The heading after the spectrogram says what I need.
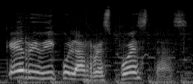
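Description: A woman's voice: high voice, big pitch swings, a little slow, soft background music, voice pushed up. A woman voicing a boastful, grumbling male farmer in a children's storybook. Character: grumbling greedy middle-aged male farmer.

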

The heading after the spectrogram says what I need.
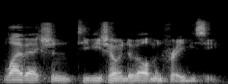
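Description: A man with an American accent speaks in a low, husky voice. He explains things casually and with a fan's enthusiasm, as a co-host in an informal chat. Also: little pitch movement, fast talker, muffled recording. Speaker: podcast co-host.

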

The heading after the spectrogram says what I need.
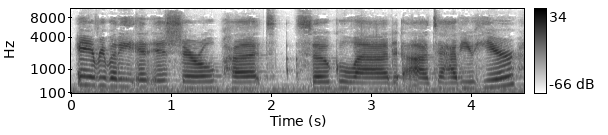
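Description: A woman's voice: mid-range voice, pushed and bright, low-quality recording. A woman hosting a podcast, introducing it in a casual, conversational way. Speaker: podcast host. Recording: faint background hum and noise.

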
